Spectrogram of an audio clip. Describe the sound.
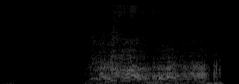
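A trouser zipper is pulled down in one smooth, continuous rasp lasting just over a second, soft and alone with no talk.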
